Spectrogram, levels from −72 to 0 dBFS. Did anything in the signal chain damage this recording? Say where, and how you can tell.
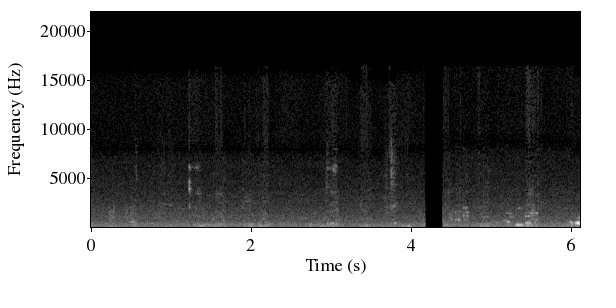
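Yes, at the playback stage, there is a playback stall. The speech cuts out at 4.18 s and stays silent until 4.40 s, a gap of about 0.22 s. On the waveform this shows as a flat, silent stretch dropped into the middle of the speech envelope. On a spectrogram it appears as a clean vertical blank band where every frequency disappears at once. The likely cause is the player running out of buffered data, or its audio thread being blocked, until it recovered.

Straight after the gap, from 4.40 s to 6.03 s, there is catch-up at higher speed. The player works through its backlog by resampling at 1.1 times normal rate, so the speech runs faster and its pitch rises by about one and a half semitones before dropping back to normal. On a spectrogram the harmonic lines shift upward across that span and the syllables compress horizontally. 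On the waveform the syllable peaks sit closer together until normal playback resumes.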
